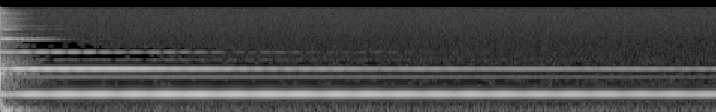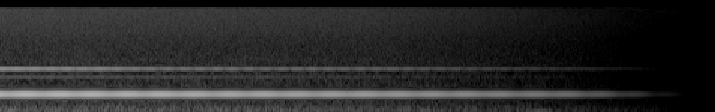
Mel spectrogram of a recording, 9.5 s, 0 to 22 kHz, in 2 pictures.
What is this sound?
Medieval Bell E3
Medieval bell set built by Nemky & Metzler in Germany. In the middle ages the bells played with a hammer were called a cymbala.
Recorded with Zoom H2.
bell, cymbala, medieval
